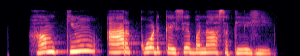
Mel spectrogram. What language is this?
Magahi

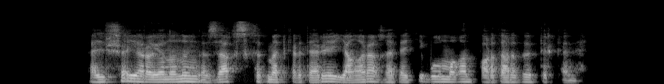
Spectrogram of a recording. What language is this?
Bashkir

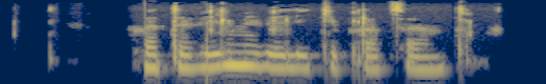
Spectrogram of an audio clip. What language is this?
Belarusian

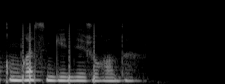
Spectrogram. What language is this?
Kazakh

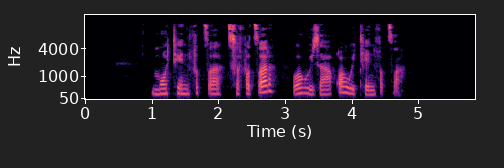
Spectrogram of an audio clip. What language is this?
Kabardian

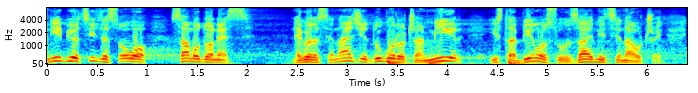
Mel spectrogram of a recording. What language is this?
Serbian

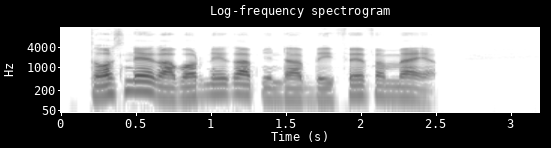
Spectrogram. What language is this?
Kalenjin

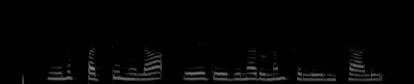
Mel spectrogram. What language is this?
Telugu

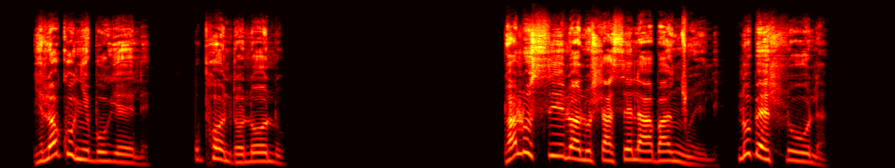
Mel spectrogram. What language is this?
North Ndebele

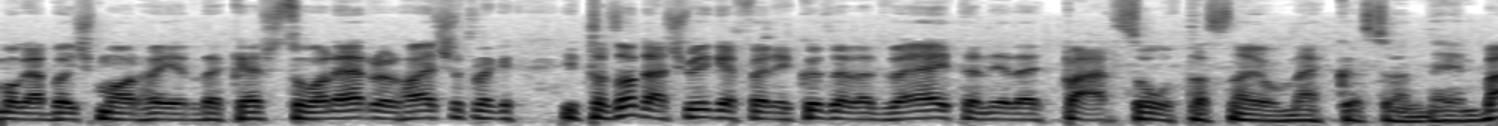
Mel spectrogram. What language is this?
Hungarian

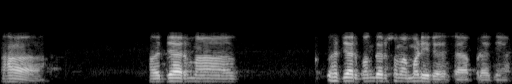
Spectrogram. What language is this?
Gujarati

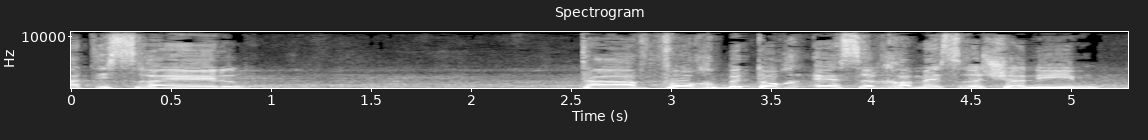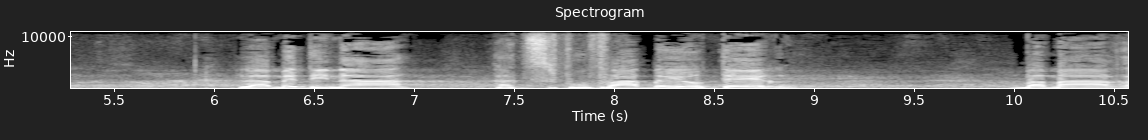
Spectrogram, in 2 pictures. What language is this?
Hebrew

